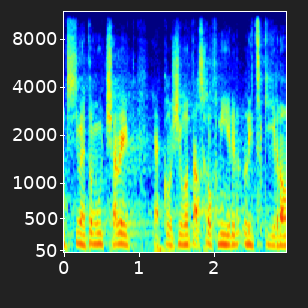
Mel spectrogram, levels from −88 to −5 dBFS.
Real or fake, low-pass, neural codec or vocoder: real; 10.8 kHz; none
